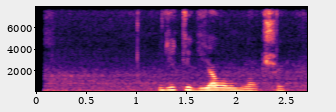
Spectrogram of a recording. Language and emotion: Russian, neutral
